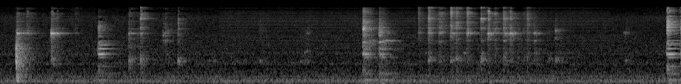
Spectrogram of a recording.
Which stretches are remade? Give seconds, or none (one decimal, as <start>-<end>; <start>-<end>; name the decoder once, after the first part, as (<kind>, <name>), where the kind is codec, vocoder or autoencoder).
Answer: 2.2-6.1 (autoencoder, DAC-VAE)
